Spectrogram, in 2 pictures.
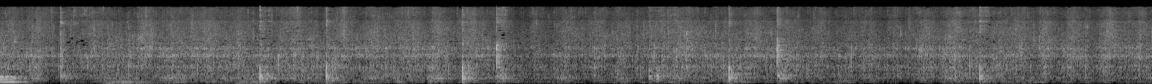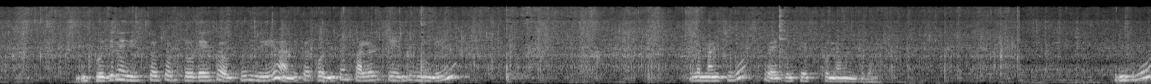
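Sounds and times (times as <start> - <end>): leaves sizzling in hot oil: 0.0 - 23.0
spoon scraping and clinking pan: 0.3 - 5.7, 19.2 - 19.9.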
